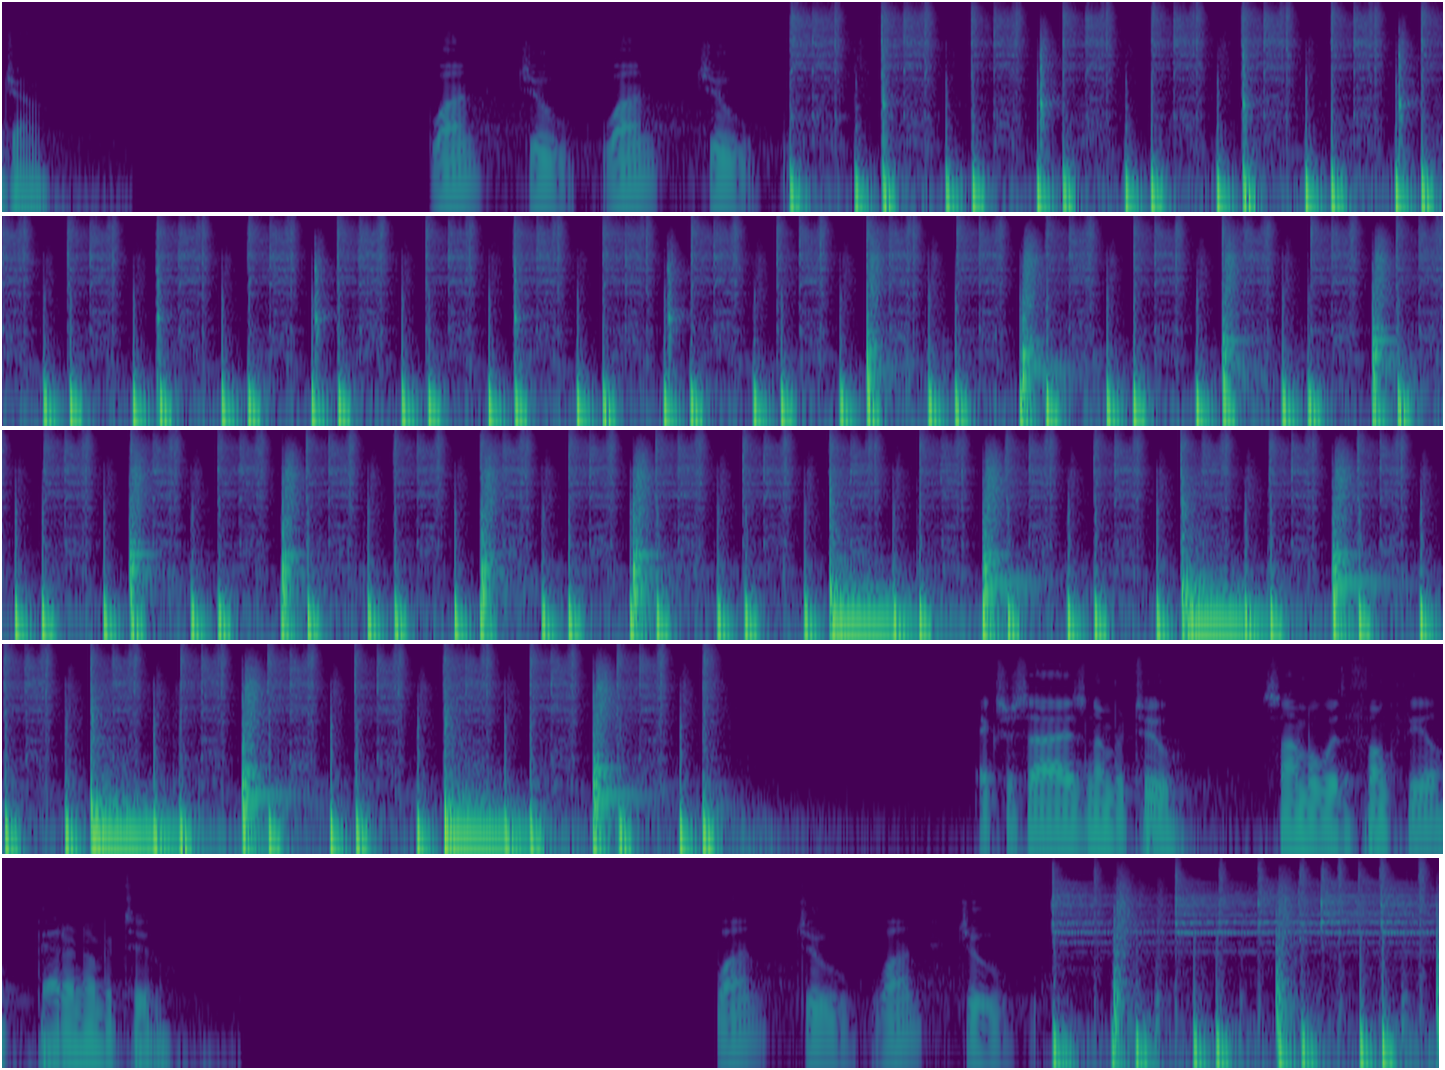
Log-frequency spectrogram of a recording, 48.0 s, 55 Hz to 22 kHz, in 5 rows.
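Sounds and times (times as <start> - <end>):
drumset playing samba with funk feel: 5.3 - 33.9, 45.4 - 47.9.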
